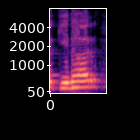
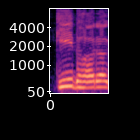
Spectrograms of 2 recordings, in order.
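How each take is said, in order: First: Said in the usual way. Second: किधर as कि-ध-र; syllable by syllable. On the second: Shown as a demonstration. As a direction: sound out किधर ending "ra". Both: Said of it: "एक ही बार में पढ़ेंगे".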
